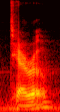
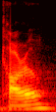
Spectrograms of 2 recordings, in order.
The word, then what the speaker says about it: Taro: also very excited about tarot or taro i think it's officially pronounced taro um from what i've heard i've been corrected um but i'm very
